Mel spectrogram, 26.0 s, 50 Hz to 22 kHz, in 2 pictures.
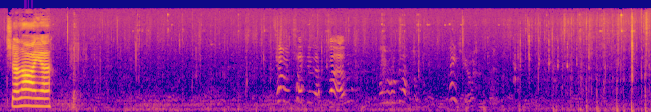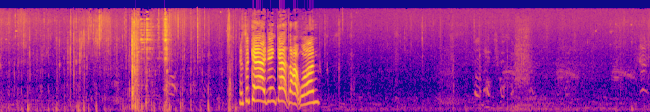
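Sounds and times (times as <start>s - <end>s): horse hoofbeats on sand: 1.4s - 18.0s.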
